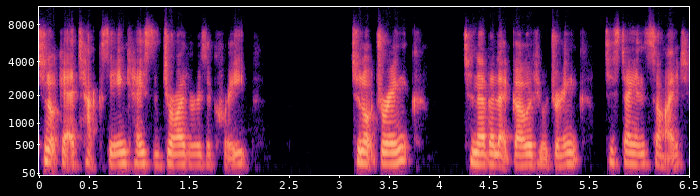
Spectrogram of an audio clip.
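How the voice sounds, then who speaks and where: A woman's shaky, fairly low voice moves at a fairly quick pace in a monotone, flat delivery broken by long, frequent pauses. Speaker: student union president. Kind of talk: speech at a vigil or rally. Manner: emotional, shaky.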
